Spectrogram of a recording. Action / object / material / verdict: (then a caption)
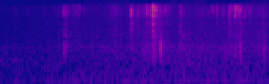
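scrape / toasted bread sandwich / bread / crisp. A still-warm sandwich made with frozen bread reheated in a BALMUDA ReBaker toaster is pressed by hand. It gives five short, bright crackling crunches. The crunch shows the toasted bread is crisp even though it was frozen.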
